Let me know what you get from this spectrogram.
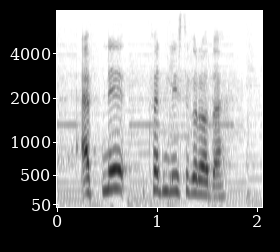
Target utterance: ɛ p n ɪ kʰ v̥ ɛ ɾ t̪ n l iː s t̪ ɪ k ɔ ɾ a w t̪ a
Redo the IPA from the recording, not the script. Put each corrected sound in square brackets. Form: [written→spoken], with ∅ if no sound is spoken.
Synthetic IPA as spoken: ɛ p n ɪ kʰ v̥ ɛ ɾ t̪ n l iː s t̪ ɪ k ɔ ɾ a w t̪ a

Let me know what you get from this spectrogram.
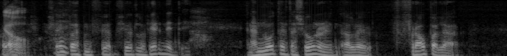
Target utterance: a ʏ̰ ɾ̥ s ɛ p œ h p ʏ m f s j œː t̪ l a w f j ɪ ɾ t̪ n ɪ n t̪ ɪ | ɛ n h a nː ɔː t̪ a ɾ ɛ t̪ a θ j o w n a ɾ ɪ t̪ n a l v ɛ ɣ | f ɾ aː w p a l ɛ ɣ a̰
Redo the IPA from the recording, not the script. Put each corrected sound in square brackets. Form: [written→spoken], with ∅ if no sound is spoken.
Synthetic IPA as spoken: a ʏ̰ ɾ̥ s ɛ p œ h p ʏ m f [s→f] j [œː→œ] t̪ l a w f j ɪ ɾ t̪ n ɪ n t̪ ɪ | ɛ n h a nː ɔː t̪ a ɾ ɛ t̪ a [θ→s] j o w n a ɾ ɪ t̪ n a l v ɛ ɣ | f ɾ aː w p a l ɛ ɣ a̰

